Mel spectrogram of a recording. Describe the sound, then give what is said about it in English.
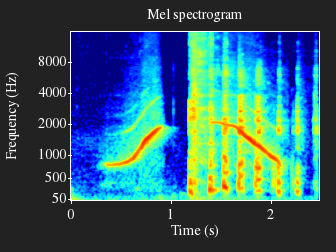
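Someone mimics a swanee slide whistle with their voice: a quick upward swoop, a brief pause, then a longer downward glide over a burst of other voiced sounds, fairly loud. “Could you also replace bigotry in all its forms with a comedy car horn? Yes, or a swanny whistle.”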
